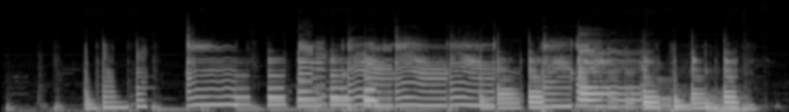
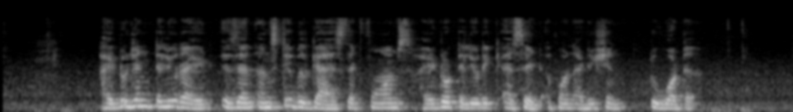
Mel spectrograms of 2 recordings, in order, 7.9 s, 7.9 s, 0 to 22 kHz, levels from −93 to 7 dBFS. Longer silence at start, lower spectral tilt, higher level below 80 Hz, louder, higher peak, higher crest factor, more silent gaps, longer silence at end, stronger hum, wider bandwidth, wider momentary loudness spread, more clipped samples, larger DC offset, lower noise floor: second, 0.05 s vs 1 s; about the same, -7.5 dB/octave vs -8 dB/octave; about the same, -54 dBFS vs -54 dBFS; second, -29 LUFS vs -21 LUFS; second, -10 dBFS vs -4 dBFS; about the same, 18 dB vs 16 dB; neither; second, 0.1 s vs 0.5 s; neither; second, 8.6 kHz vs 11.5 kHz; about the same, 10 LU vs 9 LU; neither; neither; second, -49 dBFS vs -54 dBFS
